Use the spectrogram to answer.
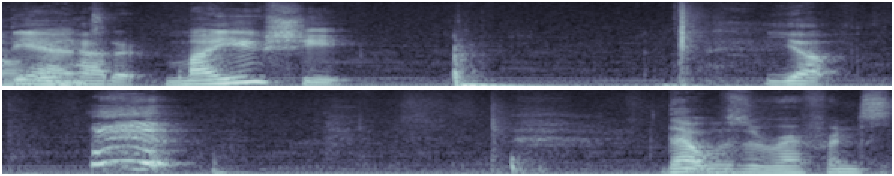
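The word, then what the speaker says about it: Mayushii: No, I know exactly how to pronounce it. No, at the we end, had it. Mayushi.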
